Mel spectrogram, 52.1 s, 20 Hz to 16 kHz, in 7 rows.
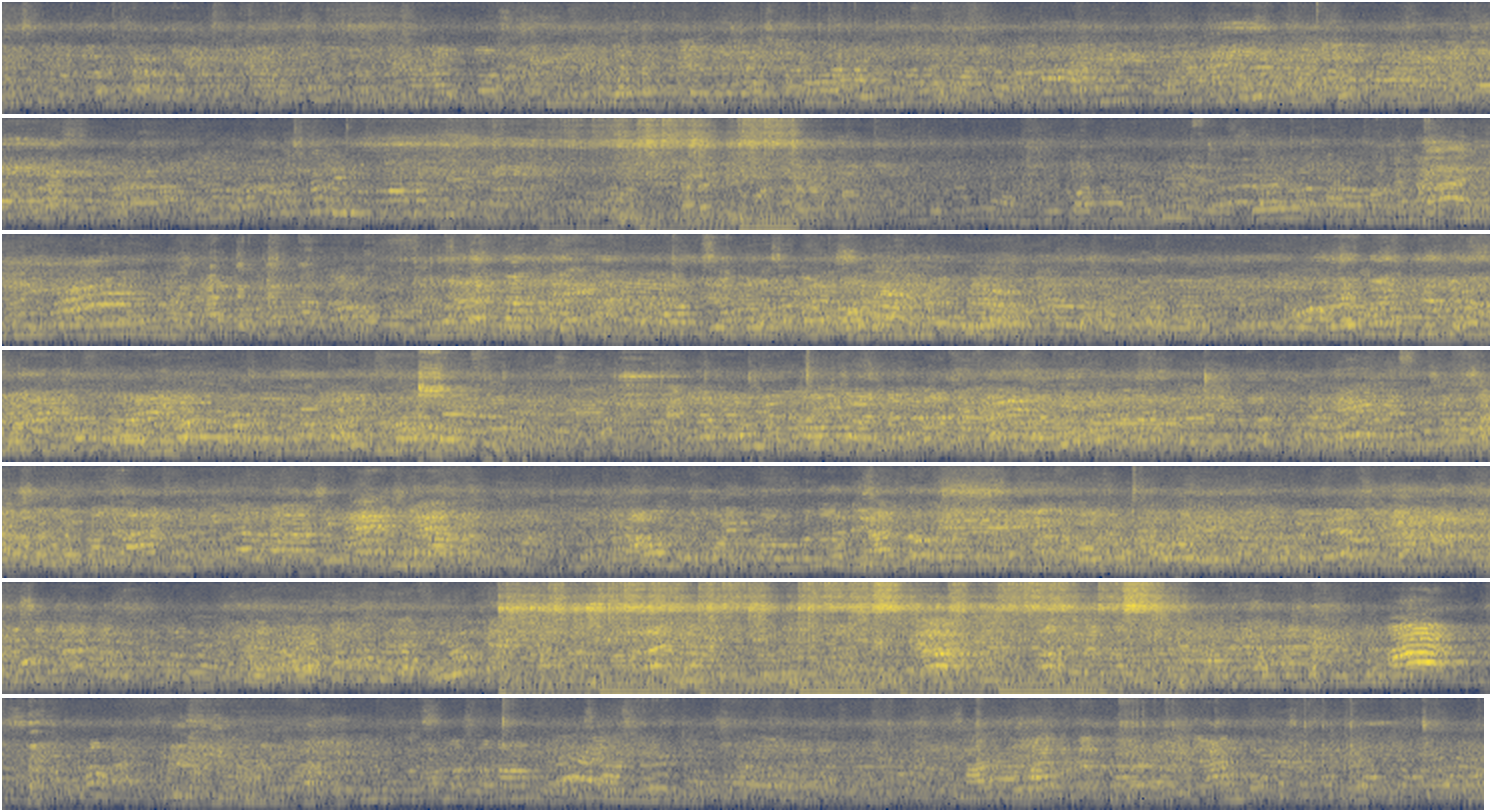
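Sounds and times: babble of many voices: 0.0 - 52.0.

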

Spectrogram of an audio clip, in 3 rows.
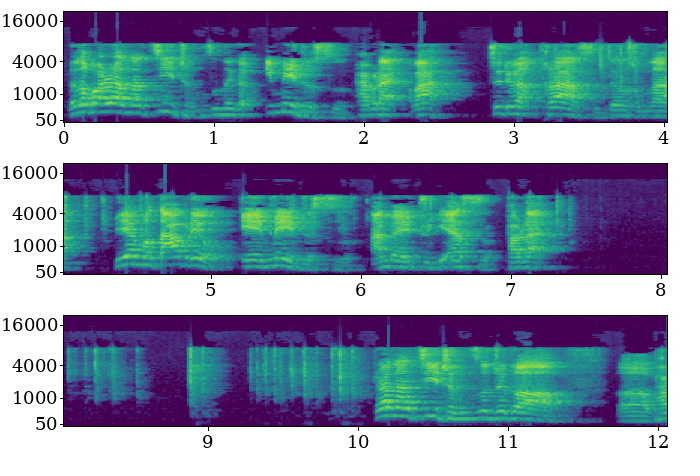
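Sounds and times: computer keyboard typing: 3.0 - 10.2.

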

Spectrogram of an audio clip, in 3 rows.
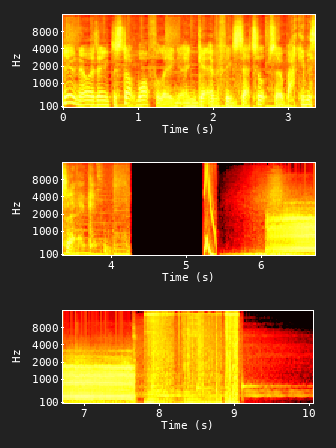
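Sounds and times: cow mooing: 6.1 - 7.8.

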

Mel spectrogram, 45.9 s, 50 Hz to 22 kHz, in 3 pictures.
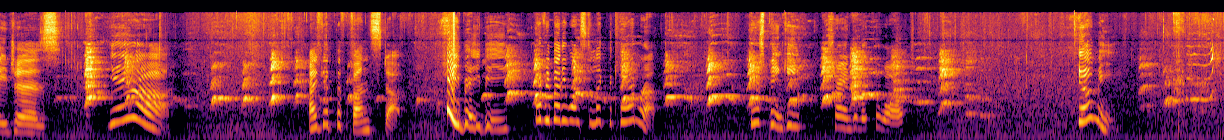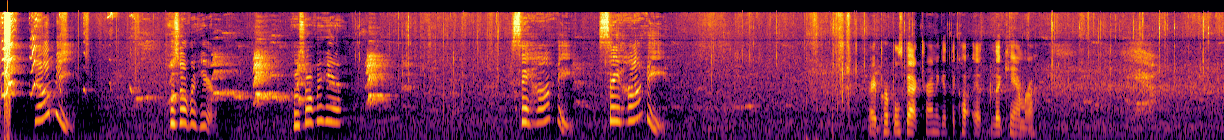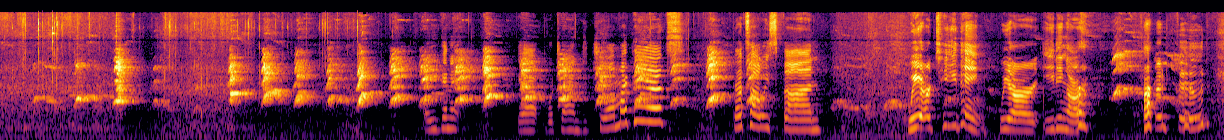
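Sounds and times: puppies whining and yipping: 0.7 - 12.7, 14.2 - 26.1, 27.9 - 40.2, 40.8 - 43.3, 44.0 - 45.9.

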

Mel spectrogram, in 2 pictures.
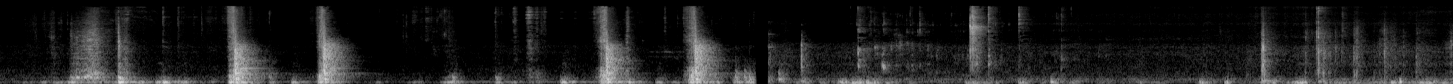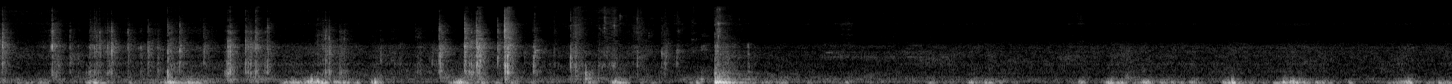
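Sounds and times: knife chopping onion on board: 0.8 - 3.6, 4.4 - 7.6
cola pouring into glass: 8.6 - 10.1.

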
